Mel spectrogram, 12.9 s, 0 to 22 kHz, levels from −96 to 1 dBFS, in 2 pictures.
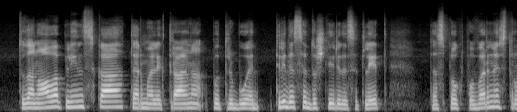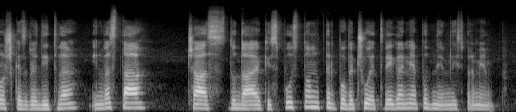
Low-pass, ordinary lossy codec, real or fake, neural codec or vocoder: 19.8 kHz; none; fake; codec, 44.1 kHz, 7.8 kbps, DAC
